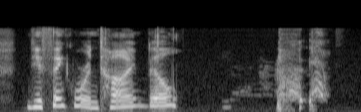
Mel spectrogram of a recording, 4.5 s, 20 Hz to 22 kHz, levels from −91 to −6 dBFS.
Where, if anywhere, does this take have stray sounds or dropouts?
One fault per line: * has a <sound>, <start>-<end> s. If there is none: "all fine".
* has a cough, 2.8-4.1 s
